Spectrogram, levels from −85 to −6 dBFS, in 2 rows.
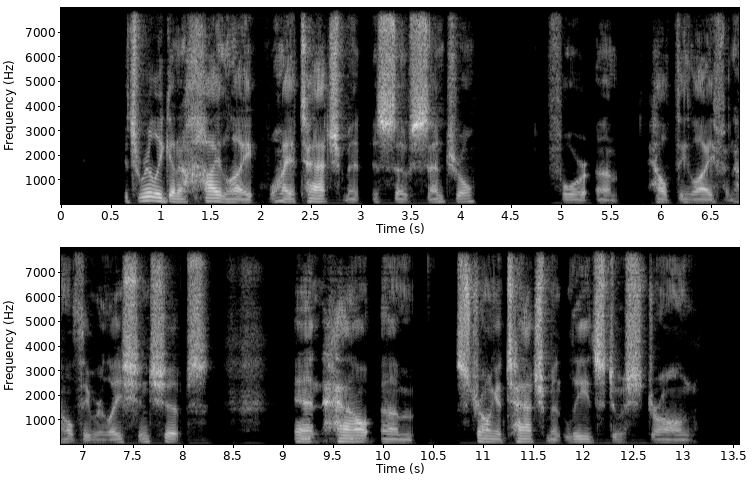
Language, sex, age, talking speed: English, male, 50-69, 115 wpm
